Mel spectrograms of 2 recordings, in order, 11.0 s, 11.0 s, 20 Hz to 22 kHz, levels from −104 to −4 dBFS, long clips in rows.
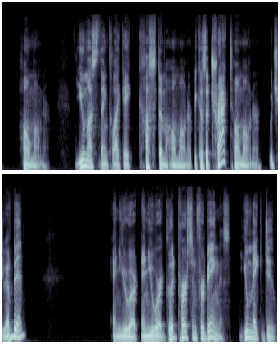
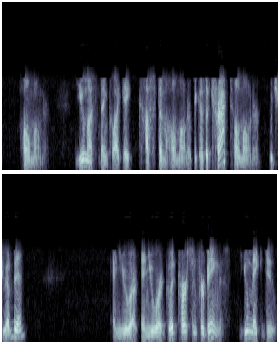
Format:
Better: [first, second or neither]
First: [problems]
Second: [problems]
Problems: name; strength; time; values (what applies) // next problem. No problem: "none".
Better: first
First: none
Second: phone-call audio; poor line; nothing above 3.5 kHz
